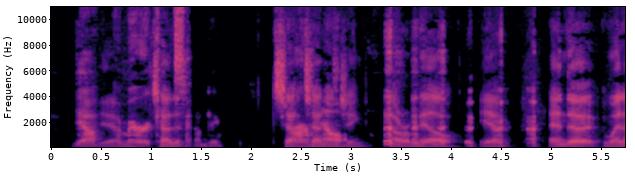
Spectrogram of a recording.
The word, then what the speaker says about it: Armel: You Anyway, know, when you're called Armel and you are in the US and someone asks your name and you say Armel and they say what? So you have to Armel, to spell it or to say it the English way.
